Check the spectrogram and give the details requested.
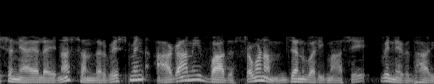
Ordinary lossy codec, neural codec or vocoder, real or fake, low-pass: Opus, 16 kbps; none; real; 3.6 kHz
